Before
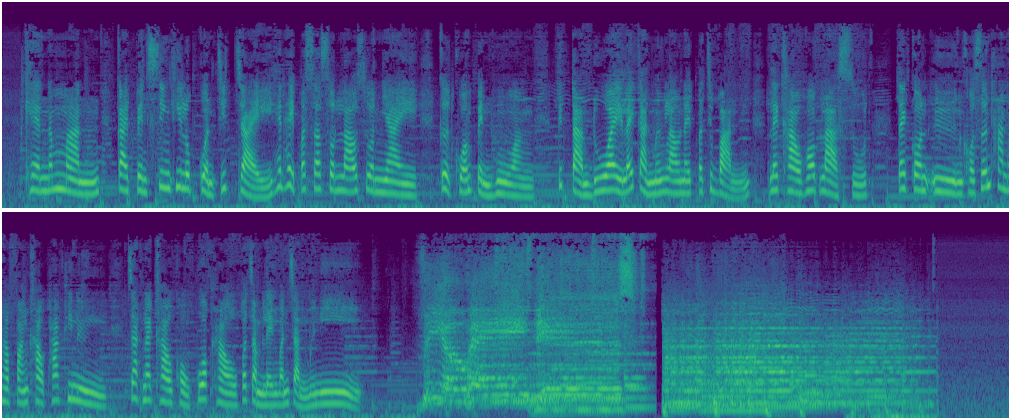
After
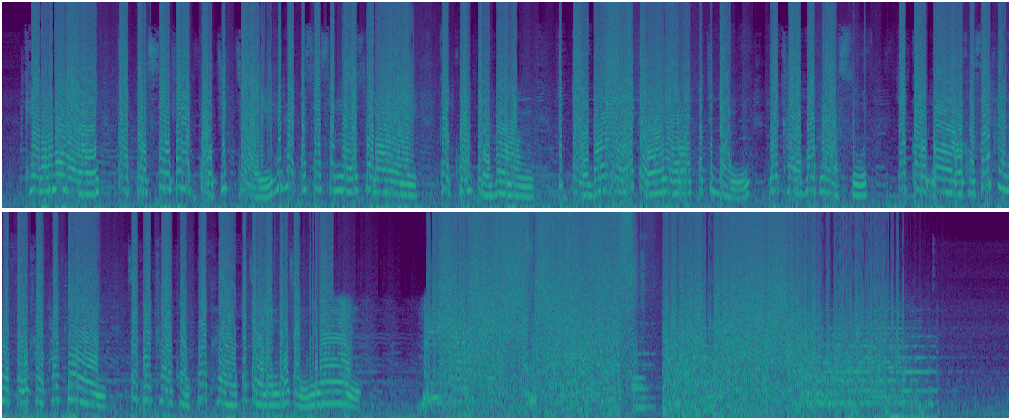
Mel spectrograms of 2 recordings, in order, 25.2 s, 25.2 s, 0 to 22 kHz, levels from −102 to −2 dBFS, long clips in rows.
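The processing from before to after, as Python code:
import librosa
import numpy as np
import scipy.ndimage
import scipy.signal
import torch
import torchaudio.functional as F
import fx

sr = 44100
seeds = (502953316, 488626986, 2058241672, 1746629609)

p1 = (np.mod(10.0 ** (28.5 / 20.0) * x + 1.0, 2.0) - 1.0) / 10.0 ** (28.5 / 20.0)
p2 = fx.add_hum(p1, sr, base_hz=60, snr_db=23)
p3 = fx.clip_hard(p2, sr, threshold_db=-32.5, at=(8.46, 8.93))
p4 = fx.steep_lowpass(p3, sr, hz=4500.0, slope=96, at=(16.72, 17.89))
p5 = p4 + fx.echo_feedback(p4, sr, ms=280, feedback_pct=59, wet_db=-22.0, dry=0)
y = F.gain(torch.from_numpy(p5), -6.0).numpy()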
